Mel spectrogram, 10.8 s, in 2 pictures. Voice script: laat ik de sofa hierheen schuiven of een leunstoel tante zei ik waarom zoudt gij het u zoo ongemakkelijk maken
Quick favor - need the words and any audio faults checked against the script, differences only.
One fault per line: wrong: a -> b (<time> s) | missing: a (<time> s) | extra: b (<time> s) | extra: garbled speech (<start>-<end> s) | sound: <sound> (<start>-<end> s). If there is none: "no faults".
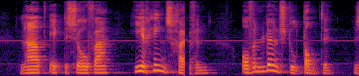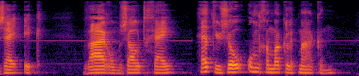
sound: dropout (2.8-2.9 s)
